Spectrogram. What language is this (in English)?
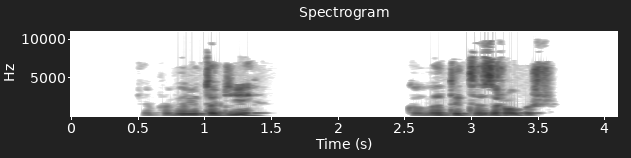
Ukrainian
